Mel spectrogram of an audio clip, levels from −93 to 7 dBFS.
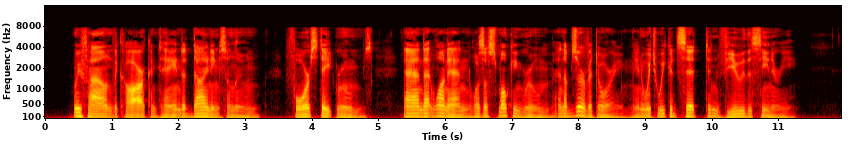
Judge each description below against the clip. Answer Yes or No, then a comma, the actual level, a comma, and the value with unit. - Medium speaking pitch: No, very low, 90 Hz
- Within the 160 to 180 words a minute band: No, average, 150 wpm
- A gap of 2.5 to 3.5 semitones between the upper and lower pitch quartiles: No, average, 4.9 semitones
